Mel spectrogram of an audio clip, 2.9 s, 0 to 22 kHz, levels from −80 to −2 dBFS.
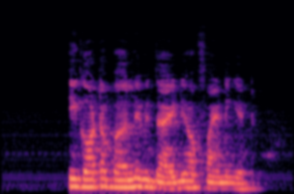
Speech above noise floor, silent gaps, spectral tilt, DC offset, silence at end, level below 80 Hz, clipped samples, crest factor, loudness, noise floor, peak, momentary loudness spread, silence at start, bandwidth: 39 dB; none; -8 dB/octave; under 0.1%; 0.35 s; -60 dBFS; under 0.1%; 14 dB; -22 LUFS; -60 dBFS; -8 dBFS; 7 LU; 0.7 s; 9 kHz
